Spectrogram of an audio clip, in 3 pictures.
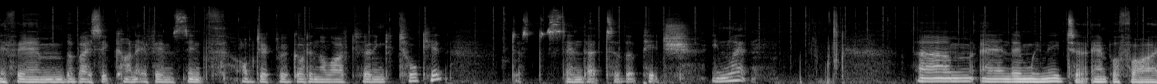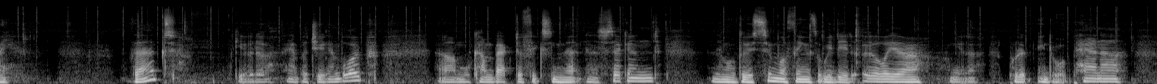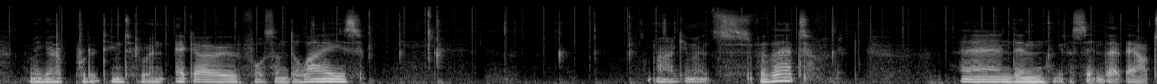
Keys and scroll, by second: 0.2 shift+`, 11.8 super+i, 13.2 shift+8, 14.2 shift+`, 18.2 super+i, 19.3-21.1 typing, 22.9 super+i, 23.7-25.0 typing, 26.2-31.4 typing, 33.8 super+i.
